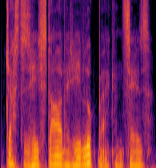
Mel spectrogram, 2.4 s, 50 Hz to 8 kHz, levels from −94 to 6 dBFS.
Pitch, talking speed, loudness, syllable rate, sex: 90 Hz, 230 wpm, -19 LUFS, 5.3 syllables/s, male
